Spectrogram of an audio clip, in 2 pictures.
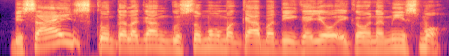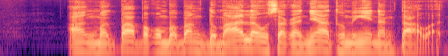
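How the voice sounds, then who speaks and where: A man's voice: mid-range voice, brisk, no echo, studio quality. A man with a Filipino accent, a radio drama host reading out a listener's letter as a dramatic story and giving advice.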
